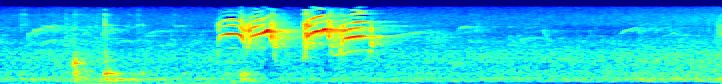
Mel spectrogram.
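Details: Brown-eared bulbuls squabbling while feeding together, pecking rivals away. Two sharp, shrill, bent screeches close together, after soft scattered sounds, then quiet.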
